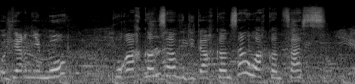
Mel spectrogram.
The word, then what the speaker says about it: Arkansas: Ah, les Français qui prononcent Arkansas alors que les Américains disent arcans et pourtant les Américains prononcent toutes les lettres à chaque fois.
